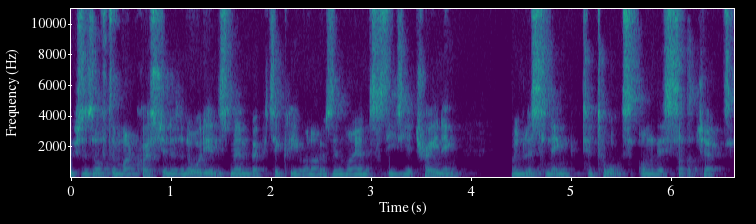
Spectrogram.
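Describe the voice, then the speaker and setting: With a British accent, a man talks at a very fast pace in a dark, mellow tone, keeping his intonation fairly even and his loudness very even. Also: medium pitch for a man. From UK. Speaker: anaesthesiologist. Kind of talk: conference lecture.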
